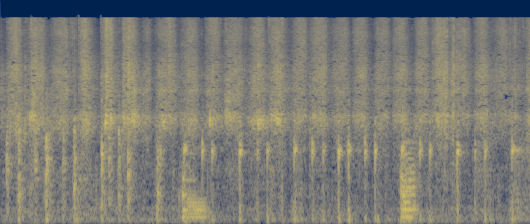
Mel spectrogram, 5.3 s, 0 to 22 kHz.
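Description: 80-grit sandpaper rubbed quickly back and forth along a bare steel welding-rod core, several rasping strokes a second, scouring off the last of the flux coating.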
